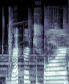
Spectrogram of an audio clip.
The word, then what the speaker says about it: repertoire: Apparently by the time Harriet arrived, she had already had conversations with everybody there, like kind of created like a repertoire. How do you say that? – Repertoire. Yeah, you were right.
